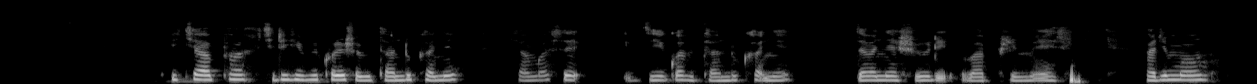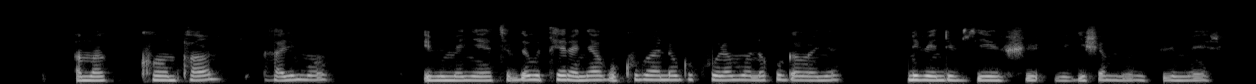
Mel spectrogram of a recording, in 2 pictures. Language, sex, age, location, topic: Kinyarwanda, female, 25-35, Nyagatare, education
